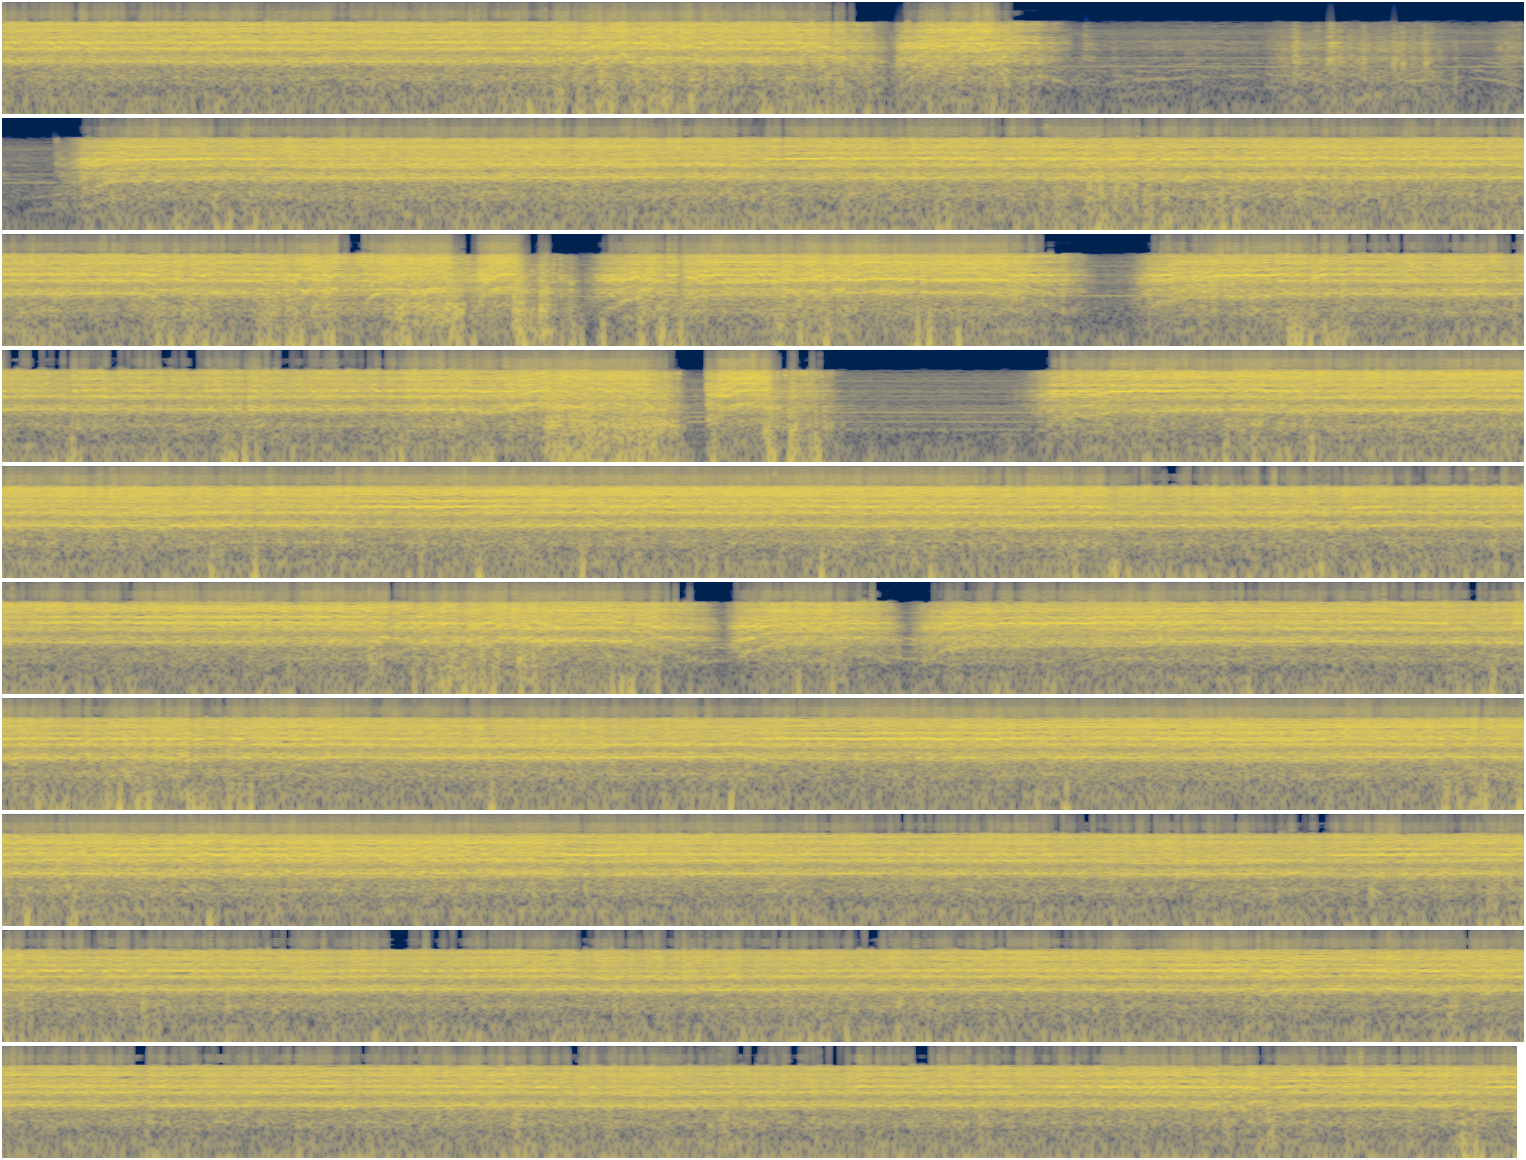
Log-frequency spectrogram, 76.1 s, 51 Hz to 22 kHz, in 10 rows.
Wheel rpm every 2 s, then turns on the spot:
230, 230, 90, 10, 160, 220, 220, 230, 220, 180, 130, 230, 240, 100, 170, 220, 220, 230, 210, 220, 190, 130, 220, 230, 220, 220, 230, 220, 230, 220, 230, 230, 230, 230, 230, 230, 230, 220.
none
